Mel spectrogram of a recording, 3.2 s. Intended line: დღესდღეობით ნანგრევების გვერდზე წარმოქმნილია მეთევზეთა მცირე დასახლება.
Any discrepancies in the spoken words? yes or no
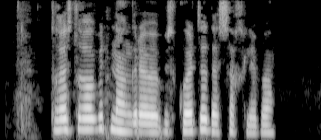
yes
